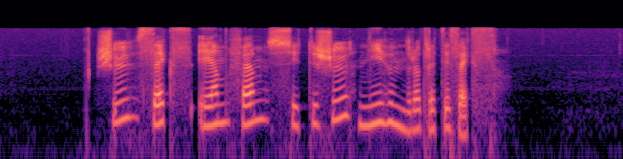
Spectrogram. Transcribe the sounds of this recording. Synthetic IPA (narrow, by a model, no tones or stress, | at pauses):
ʃʉːsɛksʔeːnfɛmsʏt̪ɪʃʉːniːɦʉnd̪ɾəoːt̪ʰɾɛt̪ɪsɛks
